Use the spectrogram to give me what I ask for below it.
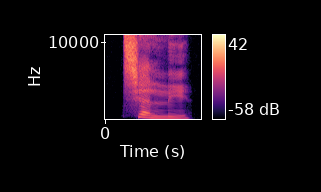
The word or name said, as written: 潜力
